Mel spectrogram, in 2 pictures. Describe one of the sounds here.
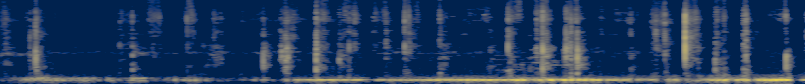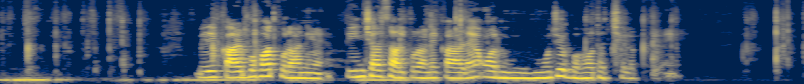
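Paper banknotes rustle and flick as they are counted by hand.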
